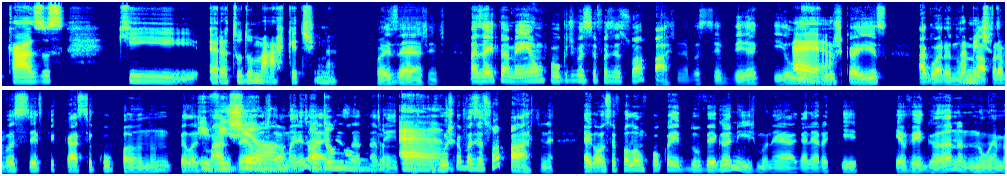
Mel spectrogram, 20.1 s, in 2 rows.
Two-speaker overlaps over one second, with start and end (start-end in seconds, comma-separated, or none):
12.0-14.5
